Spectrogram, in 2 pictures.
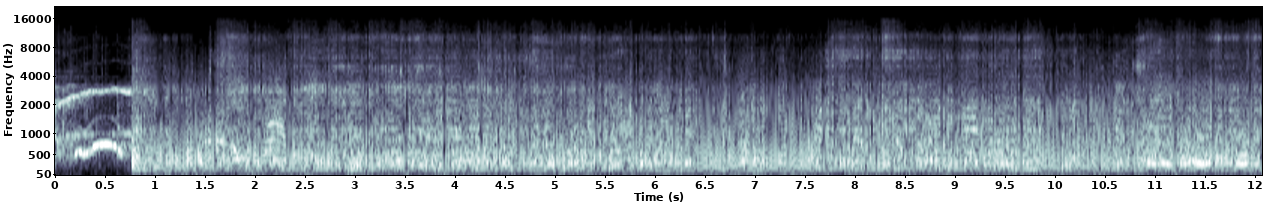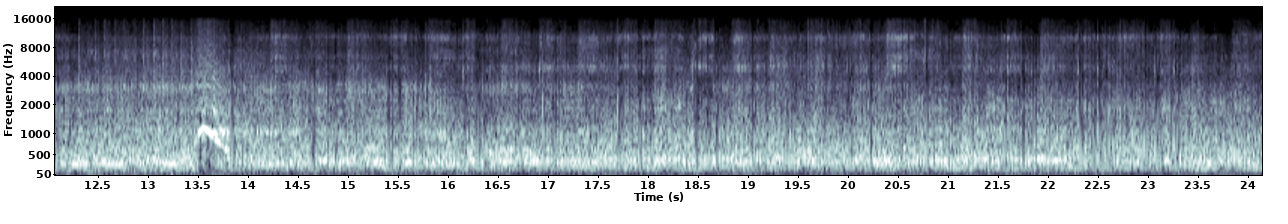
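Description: Live gospel band playing loud, continuous rock-style music through a concert sound system.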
